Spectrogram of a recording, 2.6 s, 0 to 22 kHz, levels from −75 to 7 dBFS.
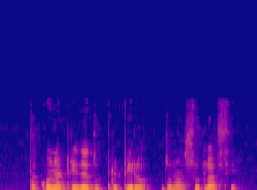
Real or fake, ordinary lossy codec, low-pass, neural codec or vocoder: fake; none; none; vocoder, 22.05 kHz, 80 mel bands, HiFi-GAN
